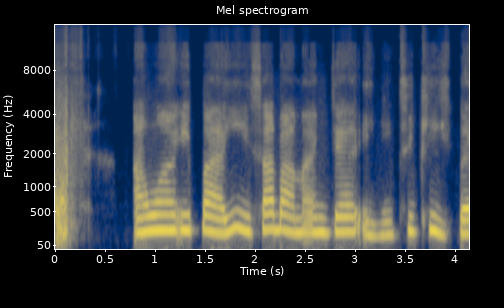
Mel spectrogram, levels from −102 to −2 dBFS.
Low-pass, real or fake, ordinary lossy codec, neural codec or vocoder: 14.4 kHz; fake; Opus, 16 kbps; codec, 44.1 kHz, 3.4 kbps, Pupu-Codec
